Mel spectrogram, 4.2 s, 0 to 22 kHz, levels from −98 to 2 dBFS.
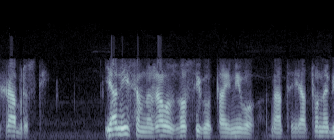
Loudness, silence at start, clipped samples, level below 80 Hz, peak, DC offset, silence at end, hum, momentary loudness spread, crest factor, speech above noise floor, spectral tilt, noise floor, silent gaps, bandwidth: -27 LUFS; 0 s; under 0.1%; -66 dBFS; -10 dBFS; under 0.1%; 0 s; none; 9 LU; 18 dB; 40 dB; -8 dB/octave; -66 dBFS; none; 7 kHz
